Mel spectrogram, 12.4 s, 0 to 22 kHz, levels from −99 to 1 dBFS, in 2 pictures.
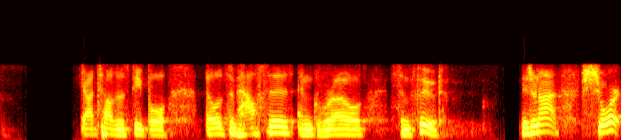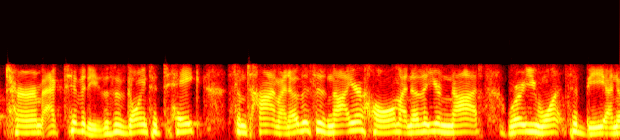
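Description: From start to finish, the speech shows tandem speech coding. It passed through iLBC, then G.711, then AMR-NB, so two speech codecs worked in a row. The second coded the first one's damage again. Speech sounds rough, muffled and warbly, with nothing above 3.8 kHz.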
